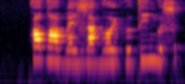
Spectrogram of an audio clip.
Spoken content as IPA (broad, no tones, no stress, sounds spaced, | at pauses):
k u dˤ ɯ y̯ b ɛ i̯ ɮ a ɡ ɤ y̯ h ɯ t i ŋ ɯ ɬ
